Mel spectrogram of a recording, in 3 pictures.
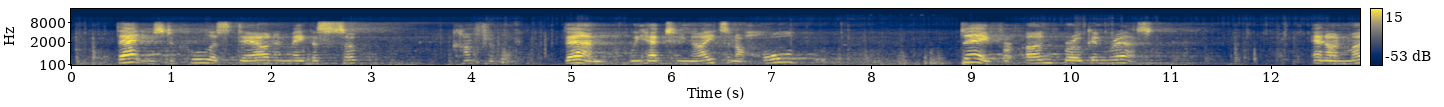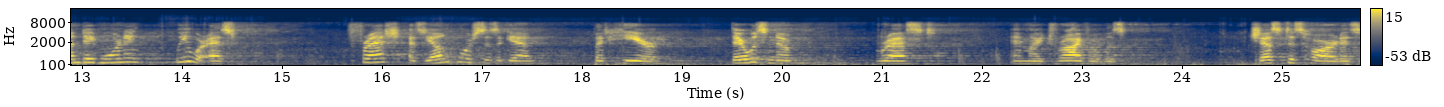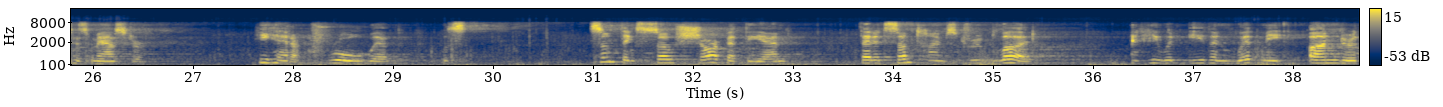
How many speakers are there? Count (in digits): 1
